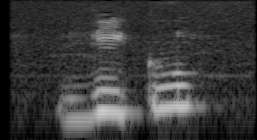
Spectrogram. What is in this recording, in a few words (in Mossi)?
"viku", moore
